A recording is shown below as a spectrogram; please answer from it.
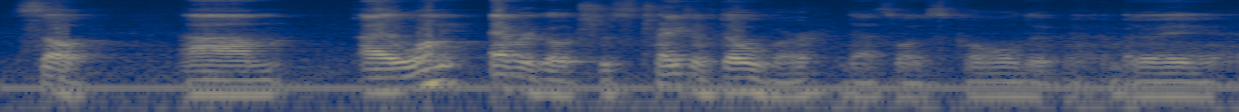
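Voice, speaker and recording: With a deep voice and fairly even intonation, a let's player talks at a measured pace through casual video game commentary. He hesitates, rambles and often corrects himself, and the roomy, distant mic picks up a faint hum.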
